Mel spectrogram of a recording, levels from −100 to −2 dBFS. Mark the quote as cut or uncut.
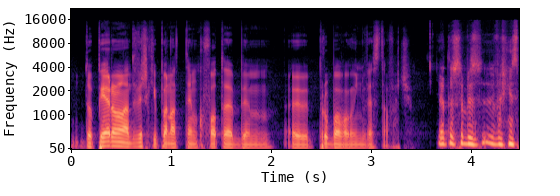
uncut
